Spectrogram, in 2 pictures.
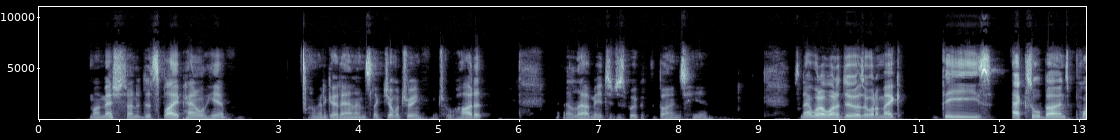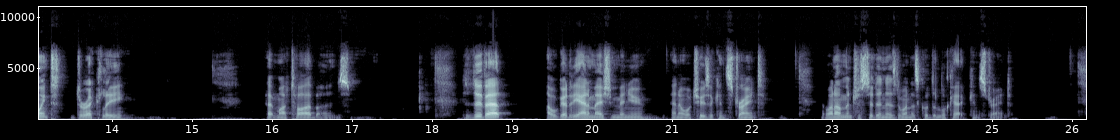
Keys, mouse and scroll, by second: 4.1 click, 4.6 alt+middle click, 6.3 alt+middle click, 7.0 alt+middle click, 8.8 alt+middle click, 9.5 alt+middle click, 10.9 click, 14.6 ctrl+2, 17.8 Escape, 19.5 click, 24.8 click.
